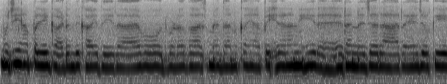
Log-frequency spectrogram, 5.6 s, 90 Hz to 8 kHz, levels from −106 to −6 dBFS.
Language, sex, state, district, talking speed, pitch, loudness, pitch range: Hindi, female, Chandigarh, Chandigarh, 265 wpm, 230 Hz, -15 LUFS, 225-235 Hz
